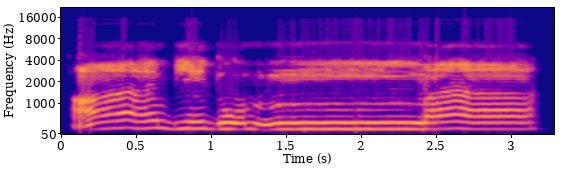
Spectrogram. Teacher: Nah, ini huruf mim karena dia huruf sebelumnya itu berbaris tanwin bertemu dengan mim, maka idgham bi gunnah dimasukkan dan langsung didengungkan. Abidum ma, ya, ma-nya 2 harkat mad asli atau mad tabi alif.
